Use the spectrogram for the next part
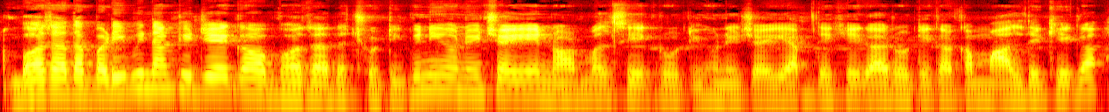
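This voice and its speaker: A woman's voice: sits low, fairly even intonation, very fast, a bit bright. A woman with a sore throat hosting a home cooking tutorial, explaining step by step and often checking in with the viewer. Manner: chatty step-by-step instruction with frequent "ठीक है" check-ins. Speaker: cooking channel host.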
